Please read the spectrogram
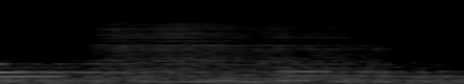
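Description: A man's long breath in, faint, starting about half a second in, with faint background music underneath.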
